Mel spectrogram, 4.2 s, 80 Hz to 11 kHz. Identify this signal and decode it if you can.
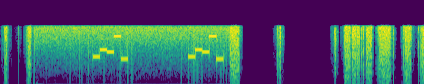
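Five-tone selective call (ZVEI), heard as quick runs of five tones, tones of about 70 ms. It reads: 25441 25441
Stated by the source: ZVEI five-tone selective call received on SDR.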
